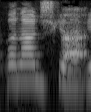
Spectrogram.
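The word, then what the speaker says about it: Lynyrd Skynyrd: Leonard Skinner, I think. – Yeah, Leonard Skinner.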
